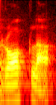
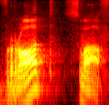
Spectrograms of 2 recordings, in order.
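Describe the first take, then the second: First: It starts with R and sounds like rockla. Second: It starts with V and sounds like vrotslav. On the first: The speaker calls it wrong. "इसको ऐसे नहीं बोला जाता रॉकला" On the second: The speaker calls it right. "इसको बोला जाता है व्रोत्स्लाव"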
